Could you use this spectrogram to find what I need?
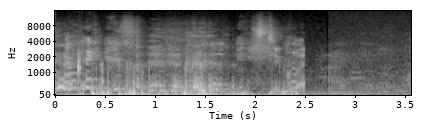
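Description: Teenagers laugh and chatter close to a microphone.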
